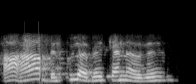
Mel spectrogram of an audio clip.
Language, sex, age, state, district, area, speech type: Maithili, male, 18-30, Bihar, Darbhanga, rural, conversation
